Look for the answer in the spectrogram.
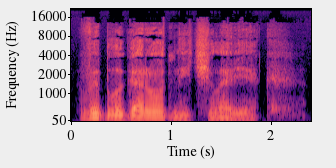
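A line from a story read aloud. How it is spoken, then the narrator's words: Sighing. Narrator (Russian): вздохнул нотариус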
